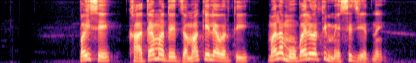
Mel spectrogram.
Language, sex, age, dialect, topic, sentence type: Marathi, male, 25-30, Standard Marathi, banking, question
